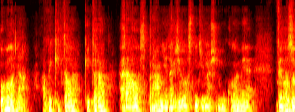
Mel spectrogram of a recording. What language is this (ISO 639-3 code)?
ces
